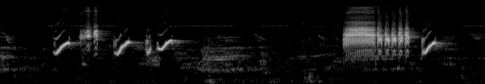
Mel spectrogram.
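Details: Sirtu singing as a provocation lure for rivals: three bright upslurred whistles in quick succession, a pause, then a harsh buzzy trill and another rising whistle.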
